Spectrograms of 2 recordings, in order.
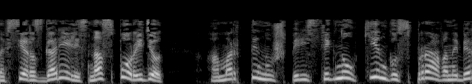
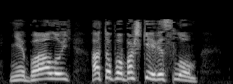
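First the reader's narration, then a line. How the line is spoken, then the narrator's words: Group shouting. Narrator (Russian): мы закричали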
